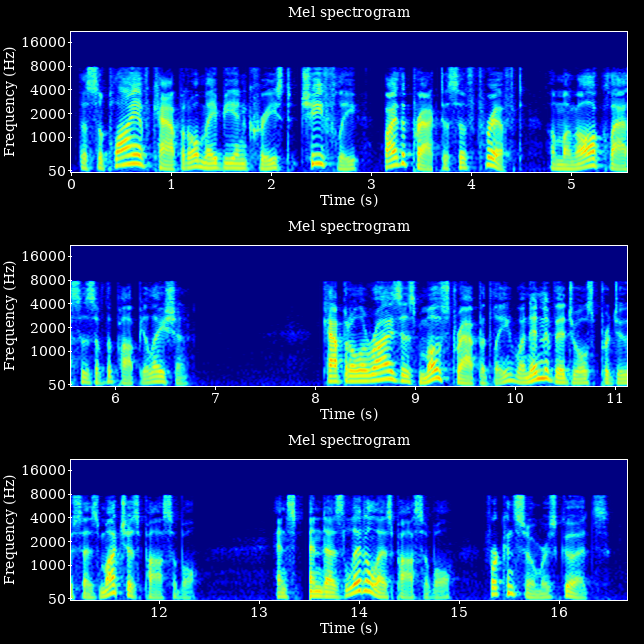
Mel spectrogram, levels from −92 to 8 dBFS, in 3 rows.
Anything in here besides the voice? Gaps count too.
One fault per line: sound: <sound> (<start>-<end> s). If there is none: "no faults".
sound: dropout (13.4-13.5 s)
